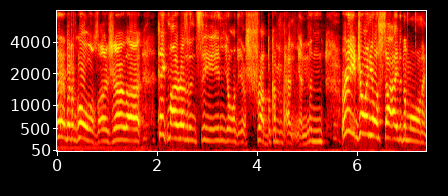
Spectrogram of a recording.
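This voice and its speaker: A woman puts on a high-pitched, strained character voice at a moderate pace, with light background noise behind her. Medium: actual play. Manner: flowery, formal.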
